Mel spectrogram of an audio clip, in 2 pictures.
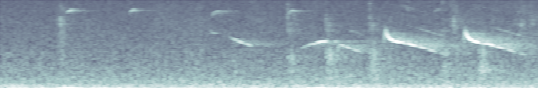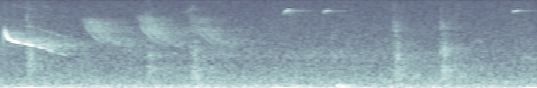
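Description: Faint birdsong: a quick run of clear whistled notes, each falling in pitch, about two seconds in. Short, high chips are scattered throughout.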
